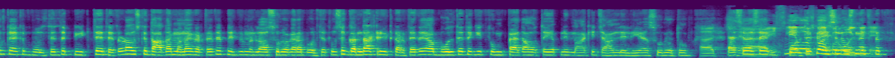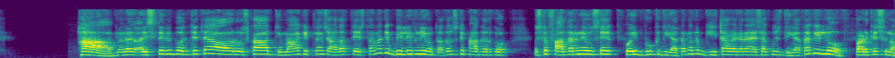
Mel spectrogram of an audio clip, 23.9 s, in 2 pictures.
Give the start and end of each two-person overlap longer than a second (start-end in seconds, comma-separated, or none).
9.8-11.7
